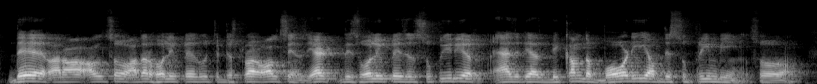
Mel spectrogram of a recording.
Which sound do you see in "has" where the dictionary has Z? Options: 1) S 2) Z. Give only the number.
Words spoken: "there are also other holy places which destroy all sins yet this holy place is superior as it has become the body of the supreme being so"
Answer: 2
